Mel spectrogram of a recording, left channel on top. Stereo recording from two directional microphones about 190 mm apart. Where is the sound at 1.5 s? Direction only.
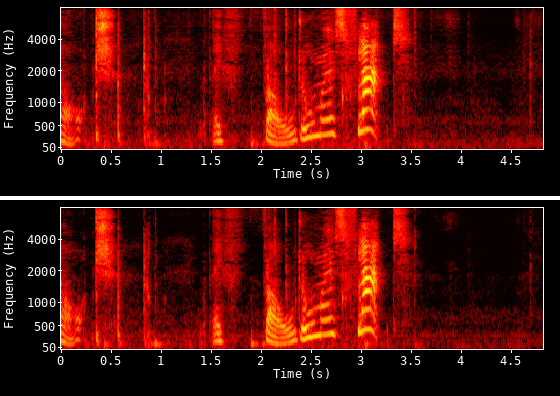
50° right (ahead or behind).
